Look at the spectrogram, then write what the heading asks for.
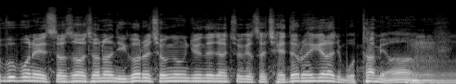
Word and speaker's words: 정용진: 주 정영진 아니고 정용진 발음 좀 제발 좀 조심 좀 회장 되니까 좋잖아요.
